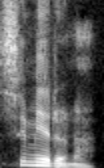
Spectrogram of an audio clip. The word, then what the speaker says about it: 스미르나: 원래 이 헬라어 발음은 이 서머나가 아니라 이 스미르나입니다. 스미르나 이름으로 원래 불립니다.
